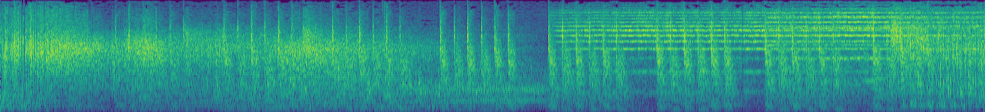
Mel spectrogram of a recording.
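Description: Gunfire erupts on a command to fire at a sighted enemy target: many sharp, loud cracks in rapid, dense bursts, rattling on without pause and with no voices.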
